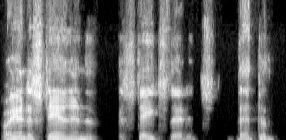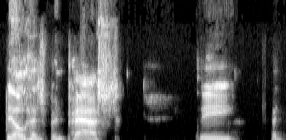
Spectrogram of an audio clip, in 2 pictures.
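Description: A man's voice: on the high side, fairly even intonation, a little slow, sharp tone, dry recording. A man hosting a radio talk show, asking questions in a casual, conversational way. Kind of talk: radio interview.

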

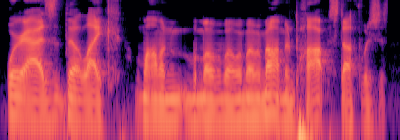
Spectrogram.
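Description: A man co-hosting a casual film chat, speaking informally and haltingly with a stammer that repeats sounds and syllables. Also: sits low, level tone, fairly bright tone, clear, resonant tone. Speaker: film podcast co-host.

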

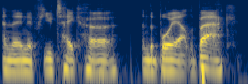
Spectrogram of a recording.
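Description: A man's voice: sits low, level tone, fairly quick, fairly bright tone. A man playing an eager, flustered park ranger in an improvised audio drama, earnest and prone to repeating himself. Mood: determined.

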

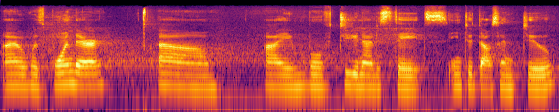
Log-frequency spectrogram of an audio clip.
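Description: A woman's voice: deep voice, flat delivery, slow. A woman from Mexico with a Mexican accent, in her forties, talking thoughtfully and searching for words in an oral history interview. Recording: long hall reverb, faint background noise.

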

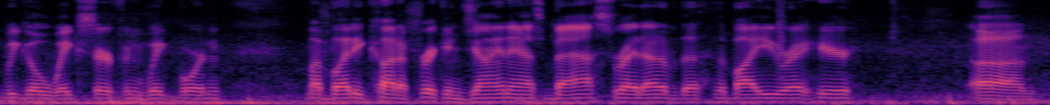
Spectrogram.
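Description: A man with a low voice talks bluntly outdoors, and he swears often and hits his points hard. Faint traffic noise from the street runs under his speech. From North Idaho. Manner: blunt, profane and emphatic. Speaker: real estate agent and coach. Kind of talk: casual talk.

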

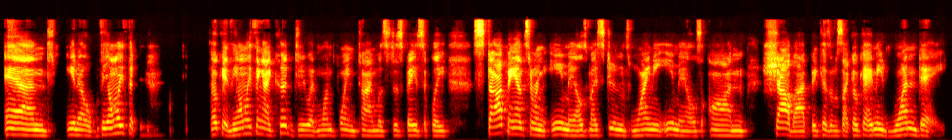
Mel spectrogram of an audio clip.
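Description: A middle-aged woman with a cold and a gravelly voice, giving a casual, rambling reflection as a participant in a class discussion. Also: sits low, moderate pace, fairly bright tone. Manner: rambling, with frequent "like" and trailing "and everything". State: has a cold.

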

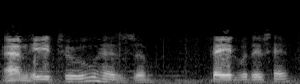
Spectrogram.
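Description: Guy acting a measured roman governor type, old radio drama, tinny sound with music behind. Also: mid-range voice, close to an everyday voice. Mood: dry, probing. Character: measured Roman official, smooth and probing.

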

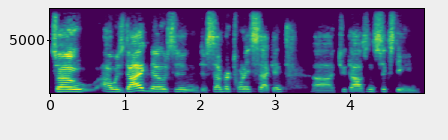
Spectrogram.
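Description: A man in his fifties with a Boston accent, a guest in a casual interview, talking earnestly with many pauses and fillers. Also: sits high, no room sound. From Boston, Massachusetts. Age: 50s. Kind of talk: casual interview over a call.

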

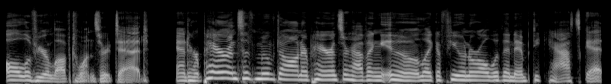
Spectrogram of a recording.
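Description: A woman's voice: medium pitch, lively intonation, a little fast, darkish tone, dry recording, clean studio sound. A woman co-hosting a podcast, giving a casual, conversational review and recap. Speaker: podcast co-host.

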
